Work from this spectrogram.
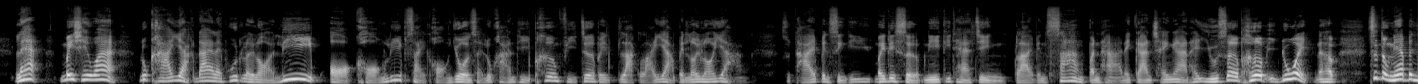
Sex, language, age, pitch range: male, Thai, 20-39, 105-165 Hz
